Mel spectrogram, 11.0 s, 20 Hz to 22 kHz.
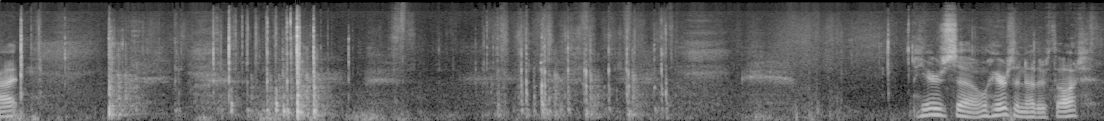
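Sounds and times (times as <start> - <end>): wooden parts knocking: 1.1 - 1.5, 2.2 - 3.3, 5.0 - 6.7.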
